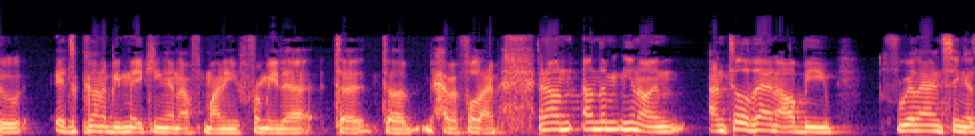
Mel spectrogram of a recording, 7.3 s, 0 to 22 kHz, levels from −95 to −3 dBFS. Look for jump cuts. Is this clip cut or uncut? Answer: uncut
